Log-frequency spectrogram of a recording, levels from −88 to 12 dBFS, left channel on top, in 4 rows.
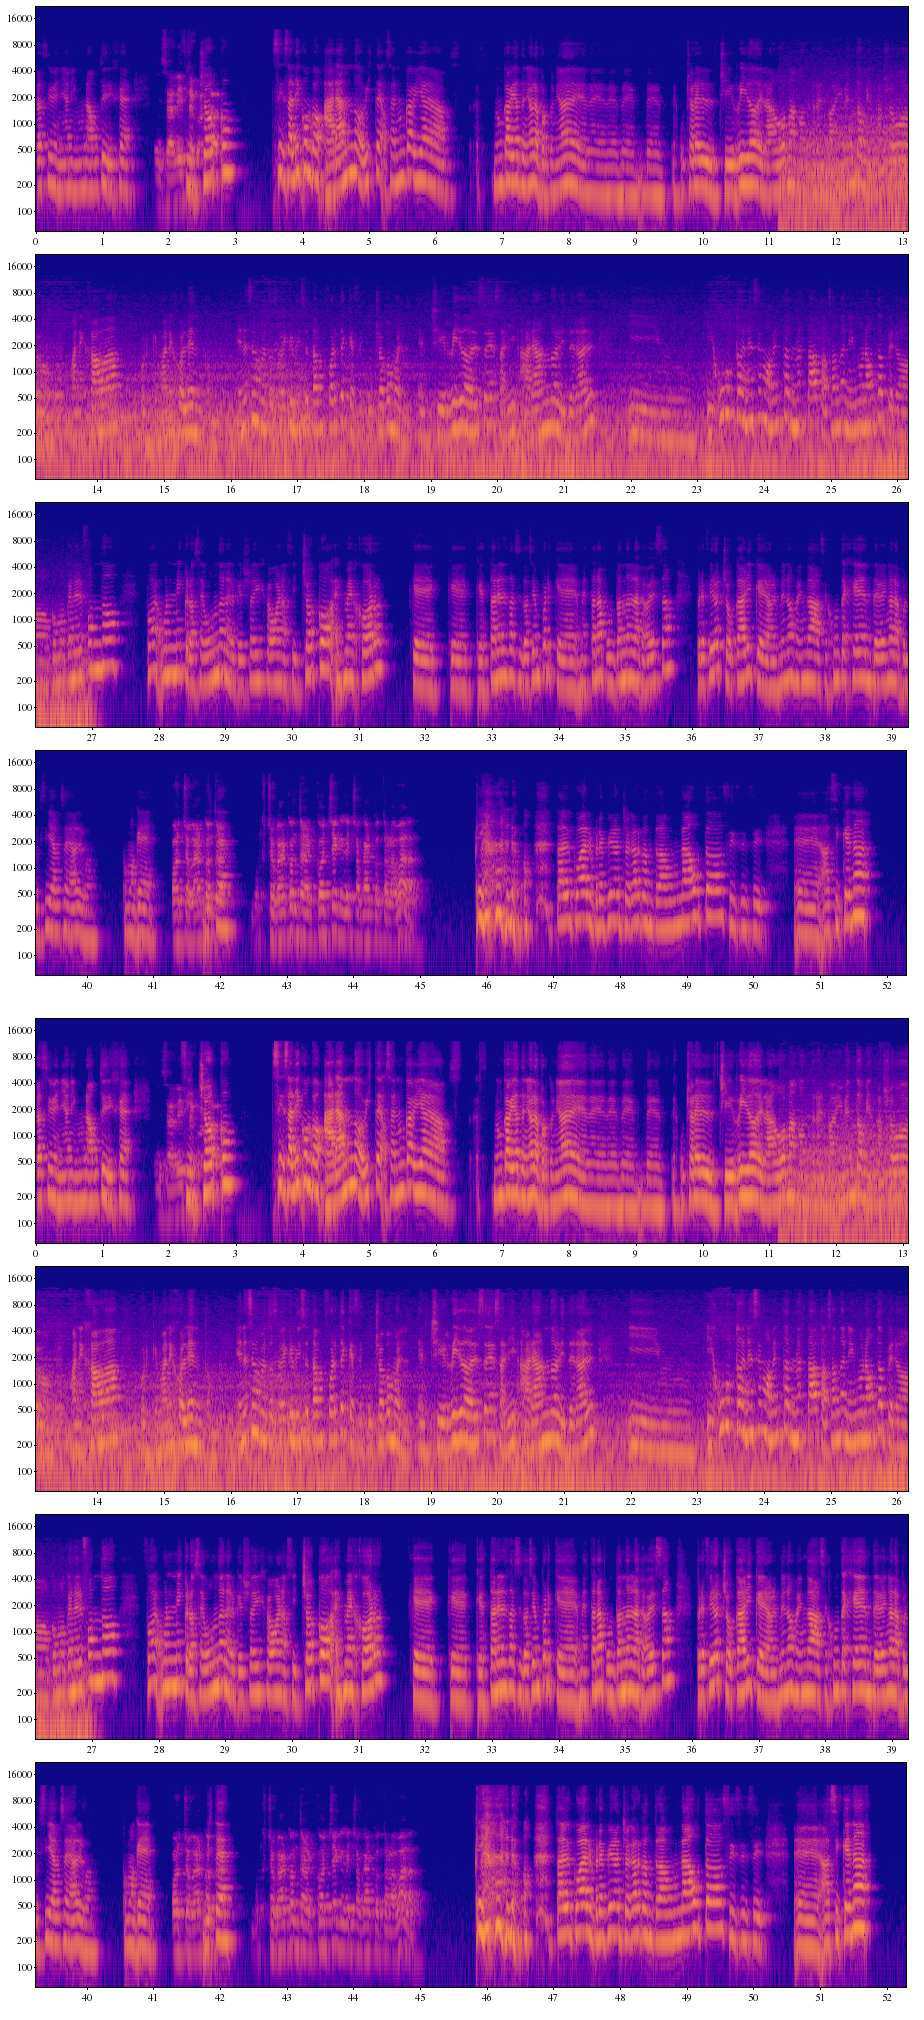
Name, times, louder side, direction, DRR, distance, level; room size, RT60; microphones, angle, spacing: voice 1, 0.0-1.5 2.2-3.0 3.6-6.3 6.9-21.6 22.0-27.4 27.8-31.4 31.8-35.7 36.1-40.2 40.5-41.0 41.7-42.2 45.8-51.8, right 4 dB, 60° right, 0.5 m, -24 dB
voice 2, 1.8-2.7 41.3-42.1 42.5-44.9, left 2 dB, 80° left, 3.4 m, -33 dB
sound 1, 11.1-27.0, right 1 dB, 15° right, 0.6 m, -29 dB
12.5 x 8.3 x 4.4 m
head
